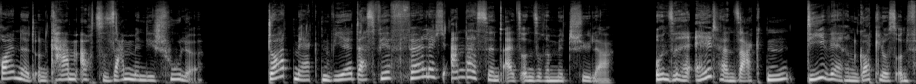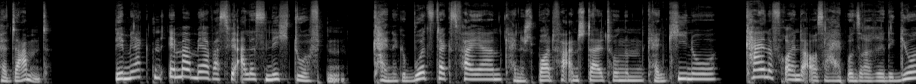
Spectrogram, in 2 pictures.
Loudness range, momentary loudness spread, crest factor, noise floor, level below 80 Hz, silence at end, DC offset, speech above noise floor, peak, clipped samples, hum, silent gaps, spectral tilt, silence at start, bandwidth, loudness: 1 LU; 5 LU; 20 dB; under -90 dBFS; -56 dBFS; 0 s; under 0.1%; over 71 dB; 0 dBFS; under 0.1%; none; 2.11-2.68 s, 6.19-6.55 s, 7.99-8.07 s, 9.73-10.31 s, 12.71-12.89 s, 16.41-16.62 s; -4 dB/octave; 0 s; over 20 kHz; -19 LUFS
